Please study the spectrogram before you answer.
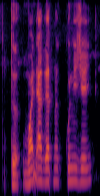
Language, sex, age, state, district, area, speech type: Kashmiri, male, 18-30, Jammu and Kashmir, Anantnag, rural, spontaneous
